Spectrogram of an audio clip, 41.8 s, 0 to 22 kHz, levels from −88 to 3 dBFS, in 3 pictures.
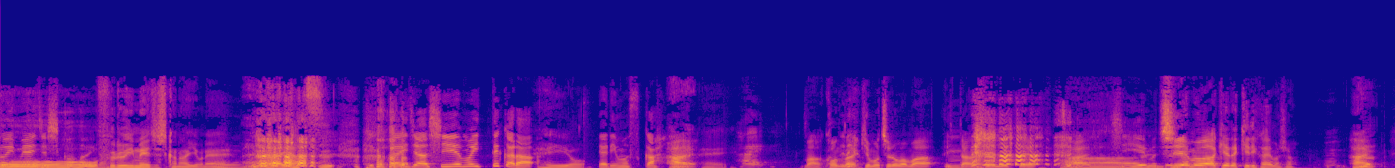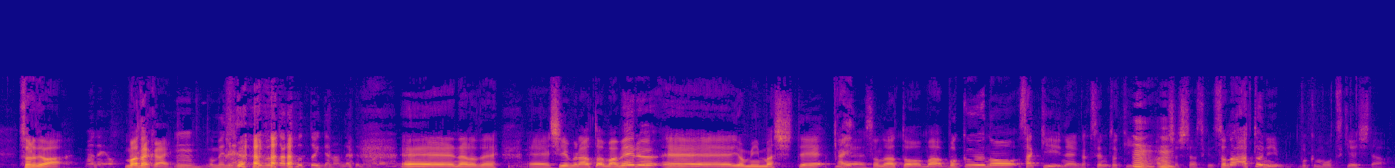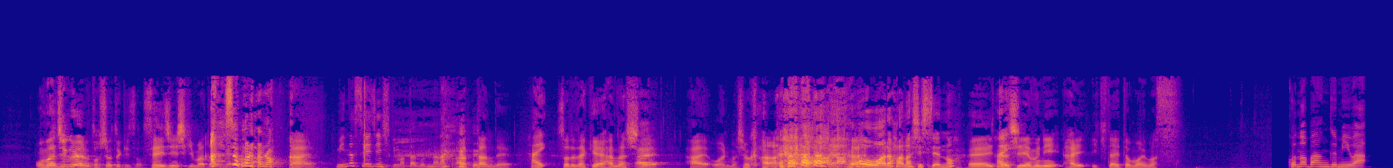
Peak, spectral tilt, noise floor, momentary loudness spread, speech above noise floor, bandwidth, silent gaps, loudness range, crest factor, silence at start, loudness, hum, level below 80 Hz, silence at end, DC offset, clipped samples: -2 dBFS; -3.5 dB/octave; -68 dBFS; 18 LU; 42 dB; 12 kHz; none; 10 LU; 26 dB; 0 s; -26 LUFS; none; -60 dBFS; 0.3 s; under 0.1%; under 0.1%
